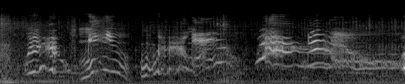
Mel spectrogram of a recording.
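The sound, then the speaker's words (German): High, wavering mews from two small lion cubs tumbling in a circus cage wagon, several overlapping calls rising and falling in quick succession, continuous throughout. “Zwei kleine Löwis purzeln und kugeln fröhlich mauzend durch den Käfigwagen.”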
